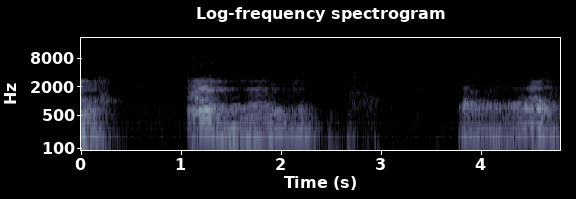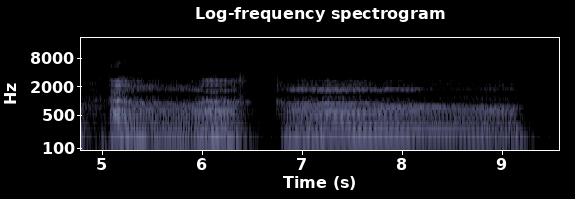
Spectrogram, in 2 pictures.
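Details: A teenage Siberian husky grumbles and whines in drawn-out, wavering, talkative bursts, apparently unable to stand being looked at.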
